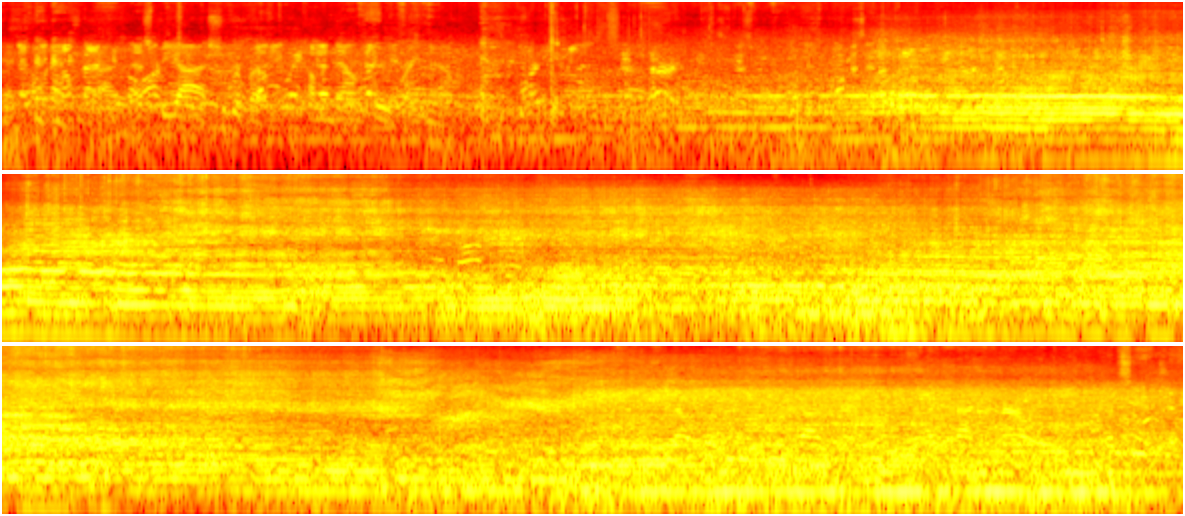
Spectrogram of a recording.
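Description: Offshore race boat engines running at speed: quiet at first, they grow loud about six seconds in, fall in pitch as the boat passes and then stay loud.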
